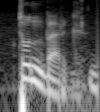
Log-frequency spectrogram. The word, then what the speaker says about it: Thunberg: By the way, I heard her pronounce her own name the other day, and I think it's only fair that we try to say her name the way she wants it said. It's Greta Thunberg.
